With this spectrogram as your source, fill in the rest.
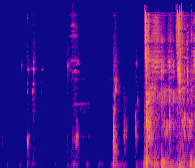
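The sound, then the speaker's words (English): Wine being tasted: a few faint, small mouth clicks and sips, then a louder, breathy slurp as the wine is drawn in. “let me see if I can have another taste on its own.”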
